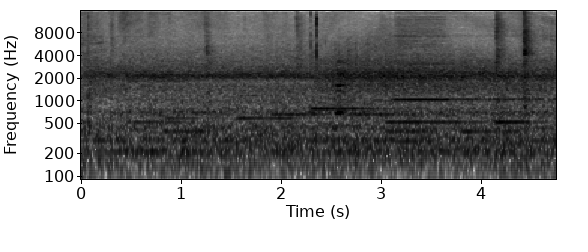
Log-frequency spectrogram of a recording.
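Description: Automatic tunnel car wash running: spinning cloth brushes and wash machinery make a steady mechanical noise, with faint motor hums that come and go.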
